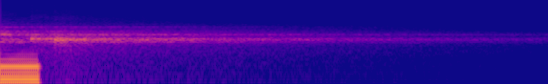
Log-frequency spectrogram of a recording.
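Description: Background music cuts off abruptly just after the start, leaving a single high ringing note that fades slowly to silence near the end.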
